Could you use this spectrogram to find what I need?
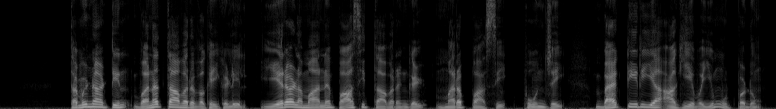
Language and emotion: Tamil, neutral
